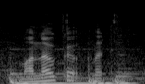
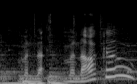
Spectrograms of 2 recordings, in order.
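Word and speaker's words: Monoco: Monokco. It's not Monaco.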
